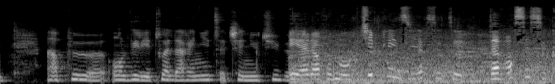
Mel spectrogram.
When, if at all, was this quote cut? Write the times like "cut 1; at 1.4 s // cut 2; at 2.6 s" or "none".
cut 1; at 2.9 s

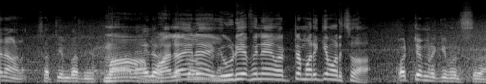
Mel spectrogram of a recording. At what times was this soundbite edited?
none

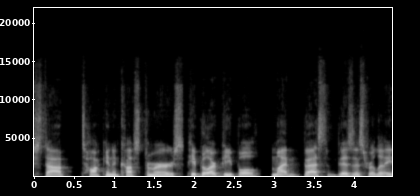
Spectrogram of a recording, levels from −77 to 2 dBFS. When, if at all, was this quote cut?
cut 1; at 1.8 s // cut 2; at 2.8 s

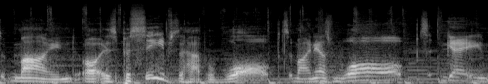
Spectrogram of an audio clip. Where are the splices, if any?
none

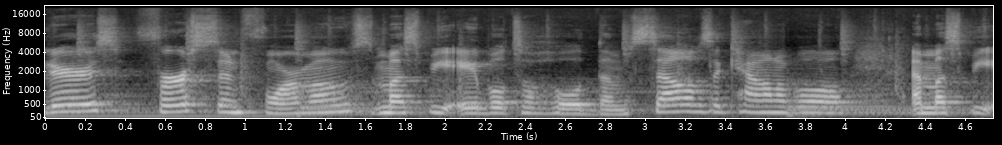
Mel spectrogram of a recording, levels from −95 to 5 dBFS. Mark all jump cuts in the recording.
none

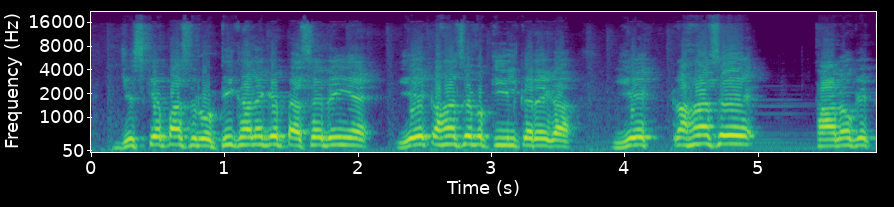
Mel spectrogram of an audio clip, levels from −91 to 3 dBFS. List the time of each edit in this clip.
none

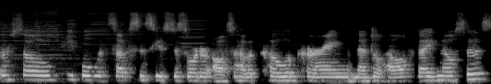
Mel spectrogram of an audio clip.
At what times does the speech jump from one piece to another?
cut 1; at 2.6 s // cut 2; at 4.1 s

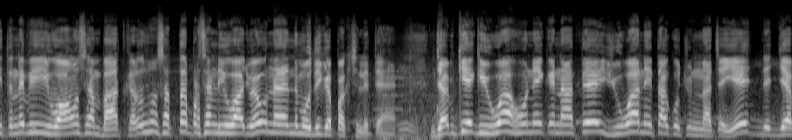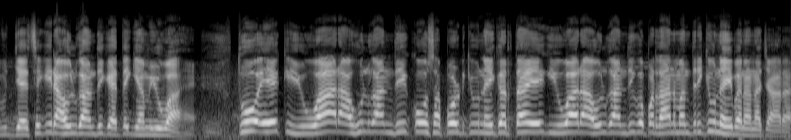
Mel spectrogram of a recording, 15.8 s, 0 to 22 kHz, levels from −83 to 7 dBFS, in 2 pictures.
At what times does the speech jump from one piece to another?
none

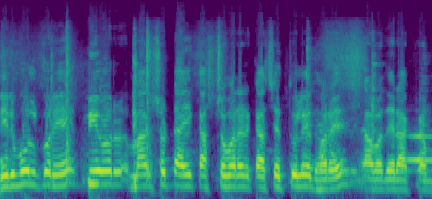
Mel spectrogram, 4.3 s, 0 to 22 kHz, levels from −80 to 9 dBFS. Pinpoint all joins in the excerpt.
none

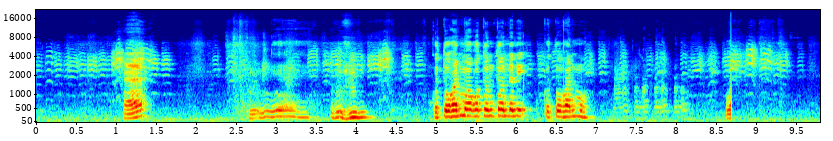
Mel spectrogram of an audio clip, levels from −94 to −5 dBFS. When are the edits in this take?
cut 1; at 8.7 s

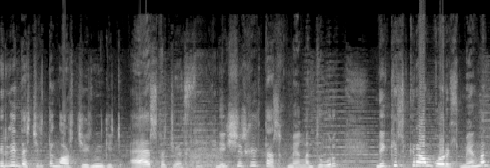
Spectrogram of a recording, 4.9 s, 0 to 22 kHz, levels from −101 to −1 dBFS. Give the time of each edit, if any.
cut 1; at 2.1 s

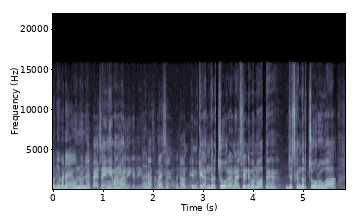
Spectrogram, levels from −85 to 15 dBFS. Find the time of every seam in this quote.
cut 1; at 2.4 s

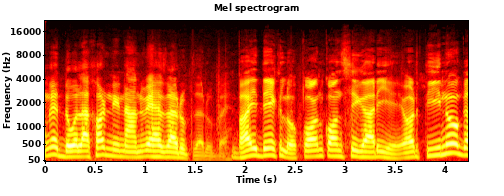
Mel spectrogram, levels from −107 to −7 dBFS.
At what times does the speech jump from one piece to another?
cut 1; at 1.5 s

